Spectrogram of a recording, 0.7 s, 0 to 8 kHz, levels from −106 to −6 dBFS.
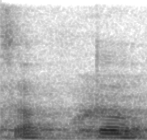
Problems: constant background noise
